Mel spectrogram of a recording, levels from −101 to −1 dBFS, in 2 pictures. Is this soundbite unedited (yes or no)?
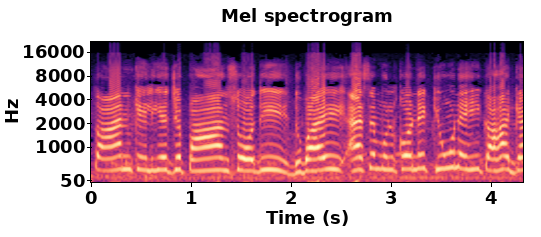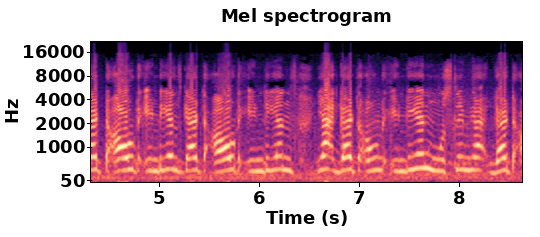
yes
